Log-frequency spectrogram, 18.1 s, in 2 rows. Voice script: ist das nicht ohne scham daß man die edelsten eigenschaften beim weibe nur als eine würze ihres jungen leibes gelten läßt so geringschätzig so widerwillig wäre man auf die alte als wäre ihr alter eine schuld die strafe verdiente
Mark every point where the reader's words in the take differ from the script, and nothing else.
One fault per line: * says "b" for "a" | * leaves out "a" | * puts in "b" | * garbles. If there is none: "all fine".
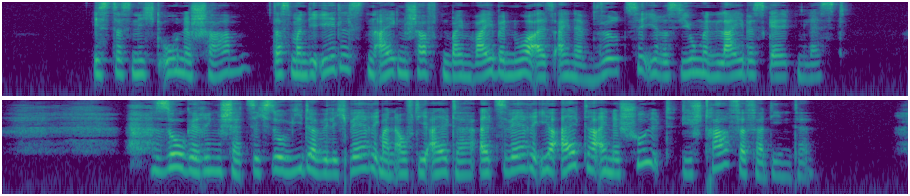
all fine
